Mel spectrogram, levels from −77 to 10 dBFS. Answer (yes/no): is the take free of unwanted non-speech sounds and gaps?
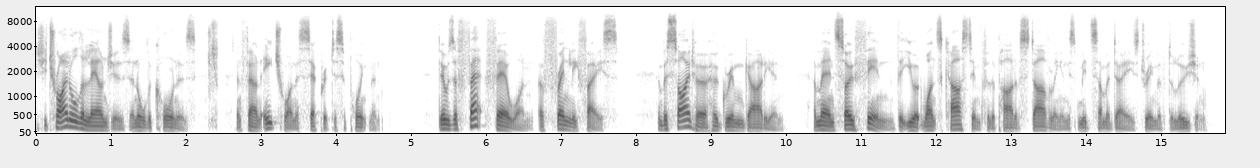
no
